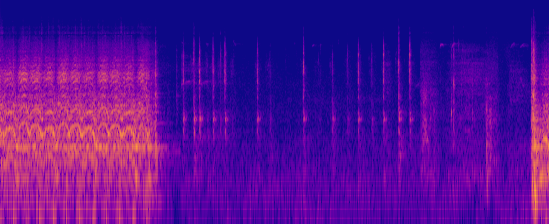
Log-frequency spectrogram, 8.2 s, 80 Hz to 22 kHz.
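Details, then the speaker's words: New Holland L783 diesel skid steer, bought at auction as hard to start: a long, even cranking churn that never fires. Air was in the fuel system; it was primed with diesel and bled by cranking, and started after starter spray. "So, I had to prime this with diesel, then bleed this out by cranking the engine. This is broken, but then it fired up."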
